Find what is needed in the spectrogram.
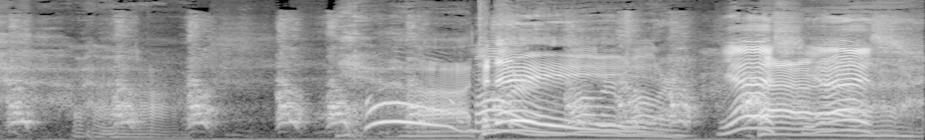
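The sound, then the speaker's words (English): Mahler, a dog, barks and growls in a run of loud, drawn-out vocal bursts, the sounds rising and falling in pitch with short gaps between them. “And that's Mahler the carnivorous dog.”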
